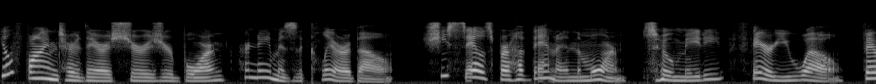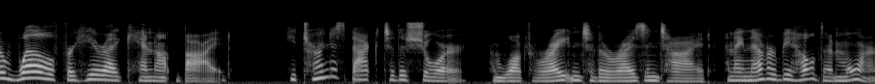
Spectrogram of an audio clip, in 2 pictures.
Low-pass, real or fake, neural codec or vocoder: 7.2 kHz; real; none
